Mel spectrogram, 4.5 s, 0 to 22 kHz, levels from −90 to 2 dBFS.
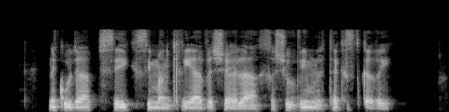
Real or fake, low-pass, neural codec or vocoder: real; 7.2 kHz; none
